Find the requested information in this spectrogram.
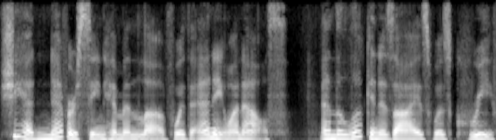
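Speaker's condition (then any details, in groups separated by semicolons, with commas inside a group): No condition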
